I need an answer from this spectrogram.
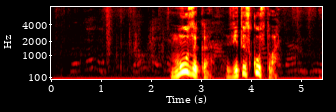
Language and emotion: Russian, positive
